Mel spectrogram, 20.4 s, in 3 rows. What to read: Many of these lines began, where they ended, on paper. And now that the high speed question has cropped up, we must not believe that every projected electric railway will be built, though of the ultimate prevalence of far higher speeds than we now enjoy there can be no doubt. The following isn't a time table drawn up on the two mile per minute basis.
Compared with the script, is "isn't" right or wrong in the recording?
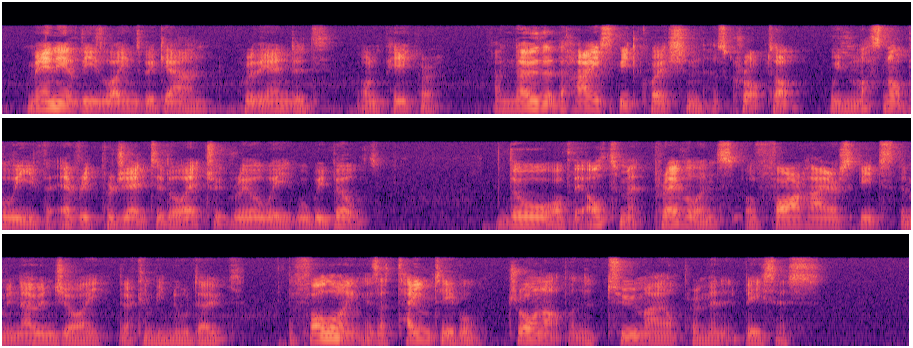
wrong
